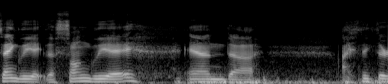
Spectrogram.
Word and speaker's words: sanglier: totally endless these uh sangli air have destroyed this yard songlier i should say it correctly good news over time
